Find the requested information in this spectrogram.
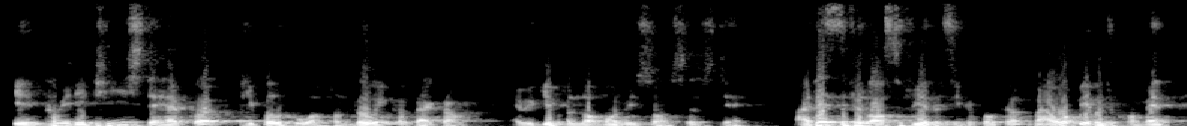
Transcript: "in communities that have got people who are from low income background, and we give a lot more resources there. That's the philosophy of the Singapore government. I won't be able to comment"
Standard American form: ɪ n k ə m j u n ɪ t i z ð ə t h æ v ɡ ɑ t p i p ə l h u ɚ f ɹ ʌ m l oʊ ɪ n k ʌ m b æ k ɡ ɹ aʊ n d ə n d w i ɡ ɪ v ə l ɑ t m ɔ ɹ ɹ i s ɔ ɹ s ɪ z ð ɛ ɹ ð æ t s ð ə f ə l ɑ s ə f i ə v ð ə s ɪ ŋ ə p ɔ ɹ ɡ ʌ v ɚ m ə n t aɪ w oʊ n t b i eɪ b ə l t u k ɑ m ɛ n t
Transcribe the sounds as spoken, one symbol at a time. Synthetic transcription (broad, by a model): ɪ n k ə m j u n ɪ t i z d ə t h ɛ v ɡ ɑ t p i p ə l h u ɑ f ɹ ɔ m l oʊ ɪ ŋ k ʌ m b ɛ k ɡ ɹ aʊ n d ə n w i ɡ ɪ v ə l ɑ t m ɔ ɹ ɹ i s ɔ s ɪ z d ɛ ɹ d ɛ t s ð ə f ə l ɑ s ə f i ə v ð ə s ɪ ŋ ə p ɔ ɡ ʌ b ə t aɪ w oʊ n b i eɪ b ə l t u k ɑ m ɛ n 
